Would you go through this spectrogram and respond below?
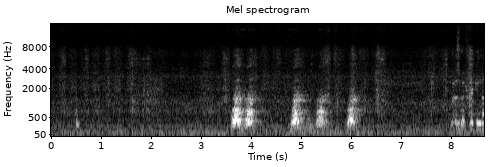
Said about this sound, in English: There's my freaking dog again.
